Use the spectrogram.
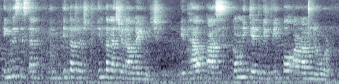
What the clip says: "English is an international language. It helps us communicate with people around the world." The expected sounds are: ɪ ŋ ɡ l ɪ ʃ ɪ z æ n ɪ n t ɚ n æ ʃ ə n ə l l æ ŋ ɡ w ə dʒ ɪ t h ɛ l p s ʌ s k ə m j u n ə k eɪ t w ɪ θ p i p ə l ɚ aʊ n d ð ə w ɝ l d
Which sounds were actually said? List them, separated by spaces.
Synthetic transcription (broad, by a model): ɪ ŋ ɡ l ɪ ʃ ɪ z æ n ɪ n t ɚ n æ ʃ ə n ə l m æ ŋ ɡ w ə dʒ ɪ t h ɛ l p ʌ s k ə m j u n ə k eɪ t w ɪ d p i p ə l ɚ aʊ n d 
